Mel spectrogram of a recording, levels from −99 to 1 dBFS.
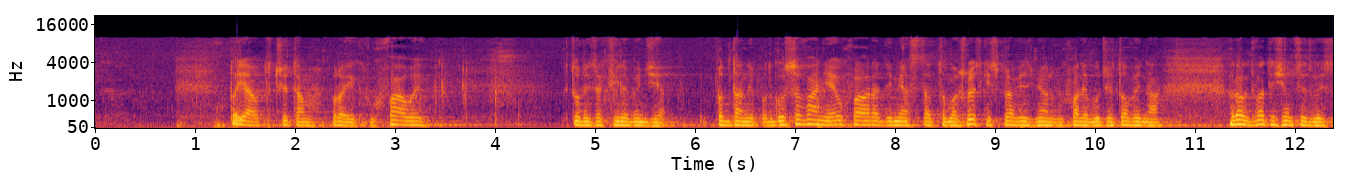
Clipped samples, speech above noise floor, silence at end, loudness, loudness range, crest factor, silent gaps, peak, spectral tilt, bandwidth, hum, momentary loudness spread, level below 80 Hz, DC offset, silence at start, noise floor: under 0.1%; 28 dB; 0 s; -15 LUFS; 4 LU; 16 dB; none; 0 dBFS; -7 dB/octave; 10.5 kHz; none; 17 LU; -44 dBFS; 0.4%; 0.1 s; -42 dBFS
